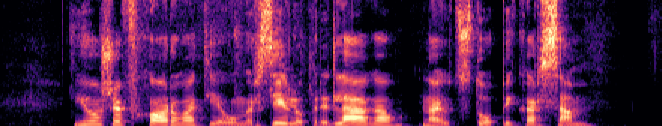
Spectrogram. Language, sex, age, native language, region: Slovenian, female, 50-59, Slovenian, Carinthia region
